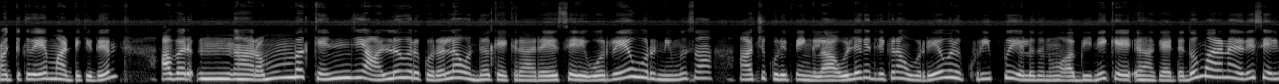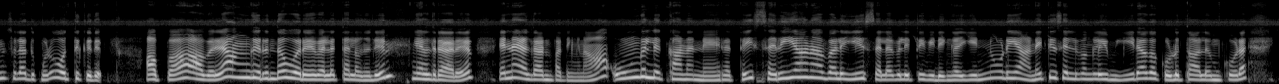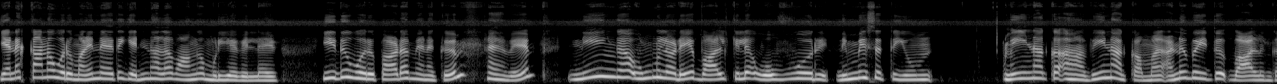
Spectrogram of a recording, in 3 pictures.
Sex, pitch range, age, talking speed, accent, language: female, 215-275 Hz, 20-39, 110 wpm, native, Tamil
